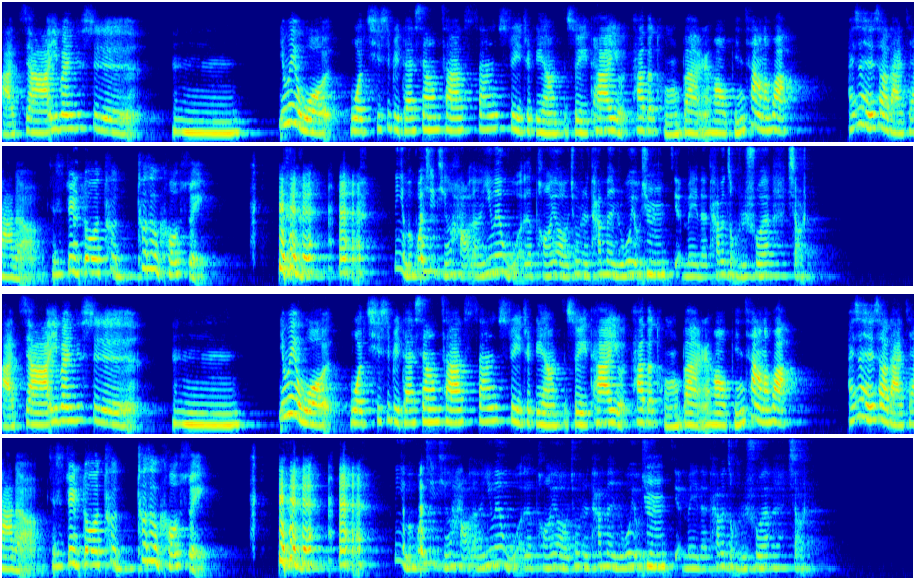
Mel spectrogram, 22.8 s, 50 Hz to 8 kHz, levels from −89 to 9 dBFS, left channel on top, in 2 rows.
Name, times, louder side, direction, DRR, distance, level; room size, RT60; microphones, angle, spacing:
voice 1, 0.0-1.7 2.1-3.0 3.5-9.9 10.6-14.0 14.9-15.3 15.6-16.0 16.6-16.7 19.4-19.7, right 2 dB, 20° right, 0.4 m, -26 dB
voice 2, 16.3-21.4, left 2 dB, 50° left, 1.1 m, -35 dB
17.0 x 6.5 x 9.1 m
head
